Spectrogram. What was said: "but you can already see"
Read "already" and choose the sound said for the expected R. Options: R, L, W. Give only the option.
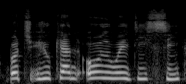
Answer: W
